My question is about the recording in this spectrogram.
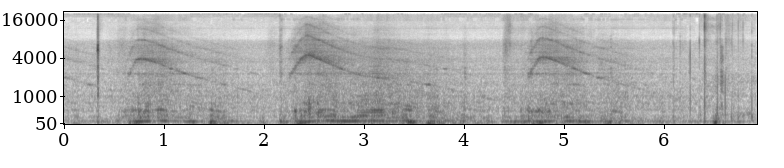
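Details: Boost leak on a turbo engine with check engine light and a stored code: three revs, each with a high squeal sweeping up and down with engine speed, from a cracked turbo intake hose.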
